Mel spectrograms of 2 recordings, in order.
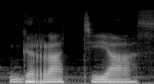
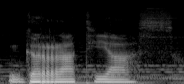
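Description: No difference in how they are said.

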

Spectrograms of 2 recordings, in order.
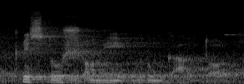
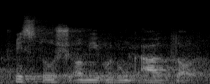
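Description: No difference in how they are said.

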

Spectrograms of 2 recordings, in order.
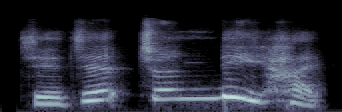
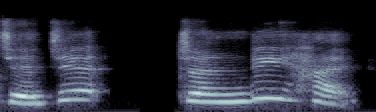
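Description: First: The syllable 真 stays high in pitch. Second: The syllable 真 drops lower in pitch. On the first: The speaker calls it right. "真がもうちょっと高くてもいいかも" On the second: The speaker calls it wrong. "ちょっと下がってました"

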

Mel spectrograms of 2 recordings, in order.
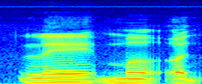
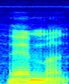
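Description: First: The parts are said slowly and separately. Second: The parts are said quickly and run together.

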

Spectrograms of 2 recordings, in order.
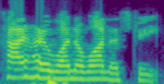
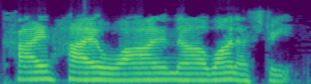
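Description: First: The street name is said quickly and smoothly. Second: The street name is said slowly and carefully.

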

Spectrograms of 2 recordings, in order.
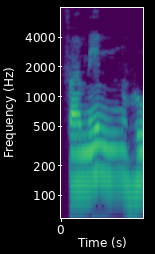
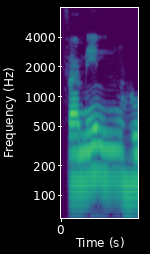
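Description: The two takes are said the same way.

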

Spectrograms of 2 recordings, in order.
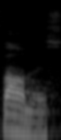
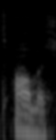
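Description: First: The name begins with a th sound. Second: The name begins with a plain t sound. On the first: The speaker calls it wrong. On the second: The speaker calls it right.

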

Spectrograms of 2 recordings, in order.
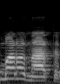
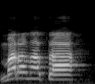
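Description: First: The stress falls on the second-to-last syllable. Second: The stress falls on the last syllable. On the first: This is how Protestants say it. "como dizem nossos irmãos separados, os evangélicos ou protestantes... com a tônica na penúltima sílaba" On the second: This is how Catholics say it. "os católicos com a tônica na última"

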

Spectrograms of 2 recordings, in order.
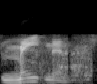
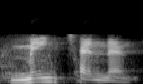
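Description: First: The word is said with few, quick syllables. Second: The word is said with extra added syllables. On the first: The speaker calls it right. "It's maintenance" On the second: The speaker calls it wrong. "you're adding too many syllables"

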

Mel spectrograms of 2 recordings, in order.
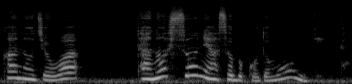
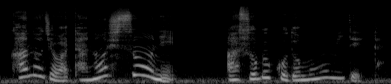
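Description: First: There is a pause right after kanojo wa. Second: There is a pause right after tanoshisou ni. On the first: The playing children are the happy ones. "彼女はの後で点をつけると" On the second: The woman watching is the happy one. "楽しそうなのは彼女で"

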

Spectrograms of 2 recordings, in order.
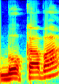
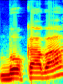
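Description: Both takes have the same delivery.

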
